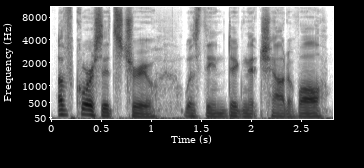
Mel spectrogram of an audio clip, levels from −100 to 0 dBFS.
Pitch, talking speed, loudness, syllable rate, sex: 95 Hz, 210 wpm, -18 LUFS, 5.3 syllables/s, male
